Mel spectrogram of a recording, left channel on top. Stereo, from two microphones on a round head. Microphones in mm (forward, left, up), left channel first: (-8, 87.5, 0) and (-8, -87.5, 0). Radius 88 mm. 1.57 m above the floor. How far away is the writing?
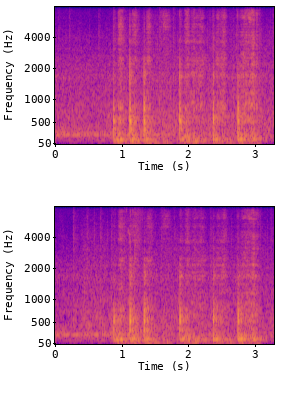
About 0.8 m.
